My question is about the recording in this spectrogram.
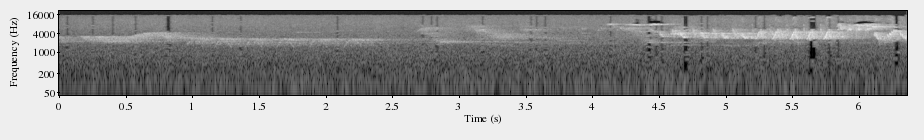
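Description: Woodland ambience fading in: a low steady rumble of background noise with high thin chirping calls. About four and a half seconds in, a louder, rapidly pulsing high trill comes in and runs for over a second.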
